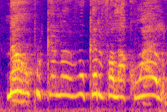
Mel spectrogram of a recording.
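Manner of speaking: high, whiny voice of the ex begging at the door; ex-boyfriend begging her friends, high and whiny; pleading ex-boyfriend. Retold or imitated.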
